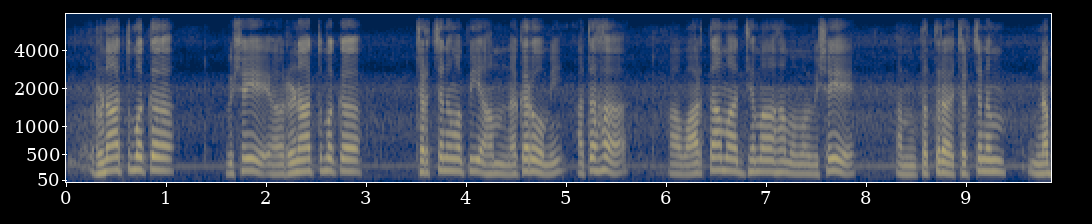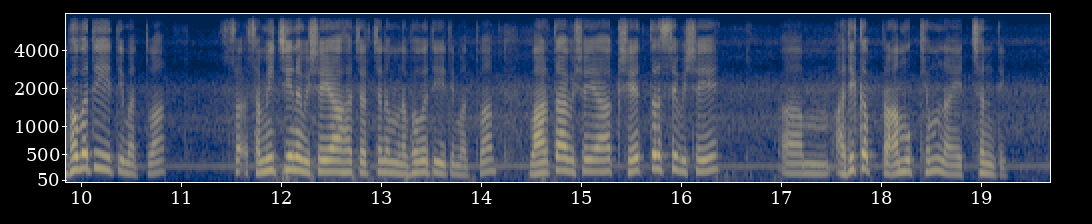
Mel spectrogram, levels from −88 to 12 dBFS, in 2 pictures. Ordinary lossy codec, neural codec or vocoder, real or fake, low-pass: none; none; real; 7.2 kHz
